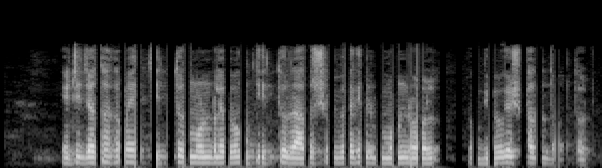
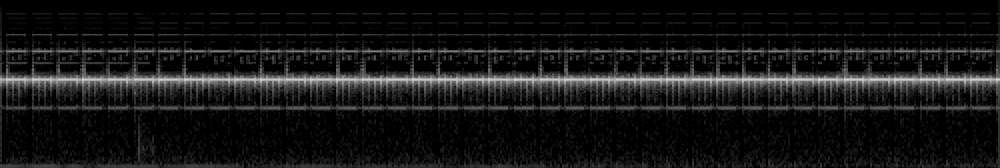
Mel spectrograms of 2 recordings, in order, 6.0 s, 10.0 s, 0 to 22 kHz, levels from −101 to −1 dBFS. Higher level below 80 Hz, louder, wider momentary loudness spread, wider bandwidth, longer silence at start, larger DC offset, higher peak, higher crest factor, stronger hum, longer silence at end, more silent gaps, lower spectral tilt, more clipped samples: first, -54 dBFS vs -84 dBFS; second, -24 LUFS vs -20 LUFS; first, 13 LU vs 2 LU; second, 7.6 kHz vs 10 kHz; first, 0.6 s vs 0 s; neither; first, -6 dBFS vs -12 dBFS; first, 18 dB vs 10 dB; neither; first, 0.15 s vs 0 s; first, 1.52-1.56 s, 4.57-4.62 s vs none; first, -5 dB/octave vs 8 dB/octave; neither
